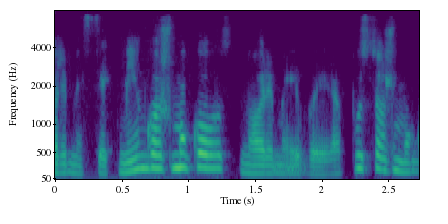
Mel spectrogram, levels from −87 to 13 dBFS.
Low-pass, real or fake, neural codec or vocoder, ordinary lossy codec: 7.2 kHz; real; none; AAC, 48 kbps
